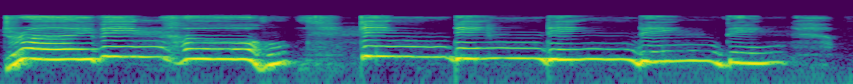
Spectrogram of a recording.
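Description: A woman singing a slow children's song unaccompanied, in two long, held phrases with a short breath about two seconds in.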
